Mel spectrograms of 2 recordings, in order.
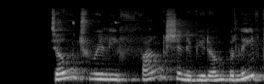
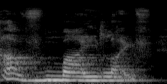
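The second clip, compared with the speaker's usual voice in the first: very slow, drawn-out "love my life"; demonstrated affirmation; 2 semitones lower, much slower than usual. Retold or imitated. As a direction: stretch the affirmation out slowly.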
